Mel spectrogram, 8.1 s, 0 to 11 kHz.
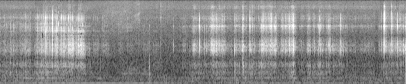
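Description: Long pointed nails scratch the black metal body of a 3Dio microphone, with a second hand near the rim. Bright, hissy scratching comes in bursts around 1 to 1.7 seconds, 4 to 6 seconds and near the end, with quieter rustling and faint crackles in between.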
